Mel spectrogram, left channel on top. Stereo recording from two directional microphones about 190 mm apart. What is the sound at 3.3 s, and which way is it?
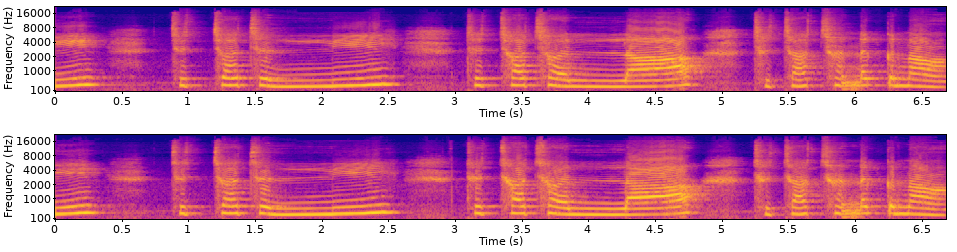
A child's voice, 15° right (ahead or behind).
